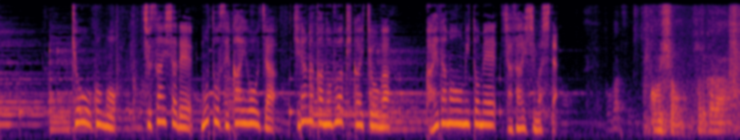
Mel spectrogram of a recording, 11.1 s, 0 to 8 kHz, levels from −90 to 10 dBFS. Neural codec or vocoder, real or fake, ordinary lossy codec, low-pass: none; real; none; 7.2 kHz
